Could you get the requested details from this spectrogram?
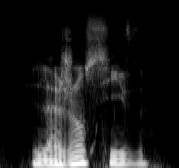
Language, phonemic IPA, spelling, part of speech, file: French, /ʒɑ̃.siv/, gencive, noun, Fr-gencive.ogg
- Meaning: gum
